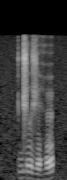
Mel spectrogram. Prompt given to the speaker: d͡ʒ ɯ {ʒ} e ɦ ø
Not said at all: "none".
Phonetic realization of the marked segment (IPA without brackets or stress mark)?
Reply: ʒ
